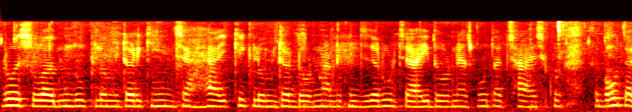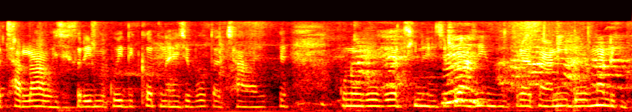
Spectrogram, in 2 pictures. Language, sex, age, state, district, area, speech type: Maithili, female, 30-45, Bihar, Araria, rural, spontaneous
